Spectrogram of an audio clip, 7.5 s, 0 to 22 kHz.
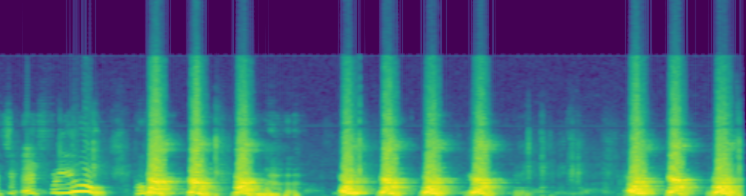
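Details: Klaus, a 5-month-old German Shepherd puppy, barks at his new water buffalo horn treat: sharp broadband barks in uneven bursts, plus a few rising whines, while a woman coaxes him to eat it.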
